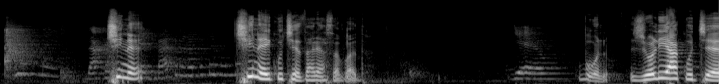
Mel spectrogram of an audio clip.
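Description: Young girls answer in high, excited voices.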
